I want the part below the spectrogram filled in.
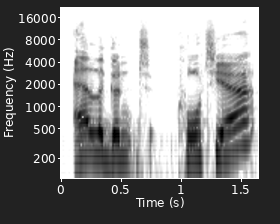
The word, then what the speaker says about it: Elegant Courtier: Then you get Elegant Courtier. Have I said that right, Jeremy? Did I say a word correctly? – Yes. Yes, you did.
